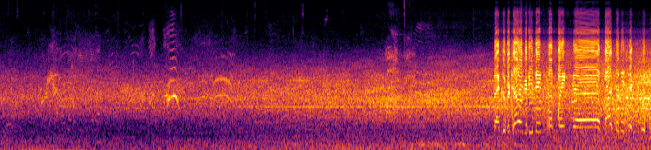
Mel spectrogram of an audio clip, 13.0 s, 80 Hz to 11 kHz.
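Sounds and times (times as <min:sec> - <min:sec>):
jet engines rumbling: 0:00.0 - 0:13.0
thin steady whine: 0:03.6 - 0:13.0.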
